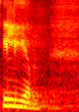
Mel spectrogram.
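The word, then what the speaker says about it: ileum: और third part है इलियम। Spelling से कंफ्यूज मत होना, ये कैपिटल आई और स्मॉल एल है और EUM, इलियम। ड्यूडेनम, जेजुनम और इलियम, इसको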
